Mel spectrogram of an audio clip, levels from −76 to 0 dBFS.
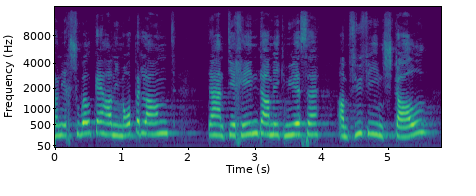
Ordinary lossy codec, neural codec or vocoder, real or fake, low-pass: AAC, 48 kbps; none; real; 14.4 kHz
